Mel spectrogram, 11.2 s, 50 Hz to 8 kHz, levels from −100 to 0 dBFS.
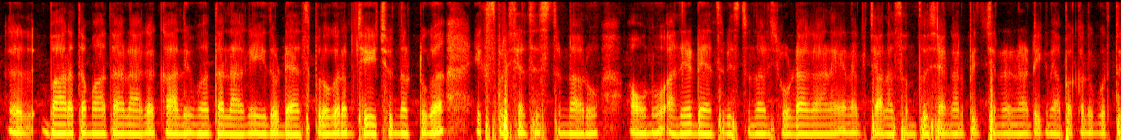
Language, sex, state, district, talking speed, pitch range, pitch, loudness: Telugu, male, Karnataka, Raichur, 130 wpm, 90-150 Hz, 145 Hz, -27 LUFS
